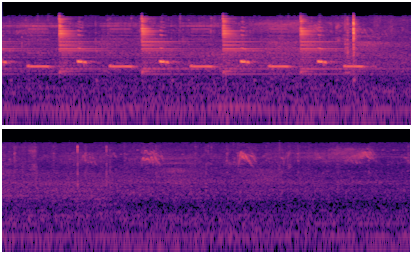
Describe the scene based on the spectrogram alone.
A coo coo clock coo coos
